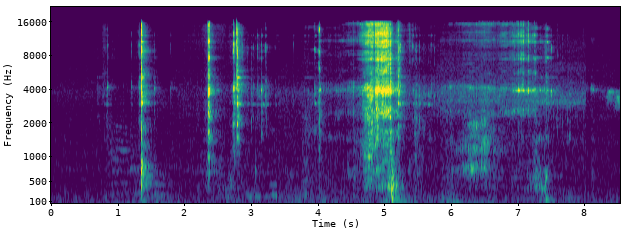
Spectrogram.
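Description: A pizza cutter's steel wheel rolling through potato dough along a metal ruler on a wooden board, a rasping scrape about five seconds in that is the loudest sound. A few sharp clicks and taps come before it, with smaller rubs and clicks after.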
